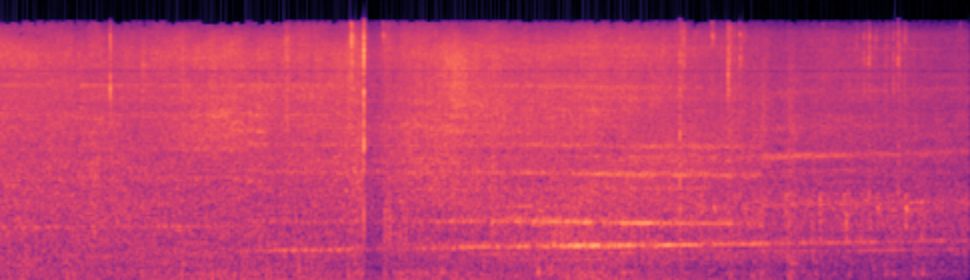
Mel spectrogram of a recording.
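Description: Electric Jazz regional train running past on a curve, a steady rumble of wheels on rail with a faint whine that rises a little in pitch. A brief break about four seconds in, then a train comes closer and louder, peaking around six seconds before easing off.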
